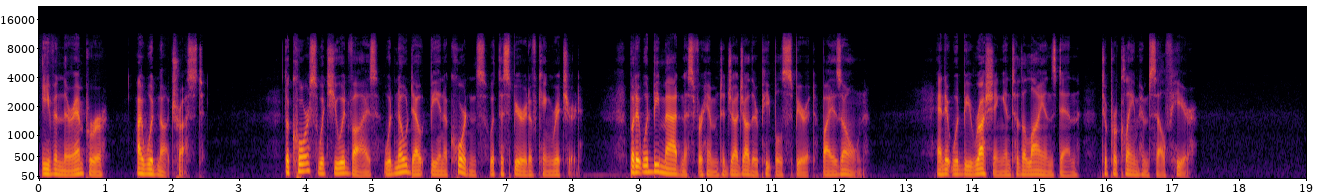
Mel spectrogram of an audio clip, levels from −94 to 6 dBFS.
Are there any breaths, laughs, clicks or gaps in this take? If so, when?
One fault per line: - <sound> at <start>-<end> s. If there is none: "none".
none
